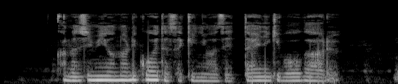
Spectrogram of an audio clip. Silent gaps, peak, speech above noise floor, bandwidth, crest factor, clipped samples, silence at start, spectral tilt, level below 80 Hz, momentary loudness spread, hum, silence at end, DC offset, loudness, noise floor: none; -2 dBFS; 39 dB; 11.5 kHz; 22 dB; under 0.1%; 0.55 s; -4.5 dB/octave; -54 dBFS; 11 LU; none; 0 s; under 0.1%; -22 LUFS; -60 dBFS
